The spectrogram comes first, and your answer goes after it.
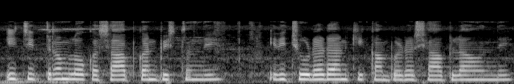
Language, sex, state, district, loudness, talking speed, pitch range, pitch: Telugu, female, Telangana, Mahabubabad, -15 LUFS, 130 wpm, 215-235 Hz, 225 Hz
